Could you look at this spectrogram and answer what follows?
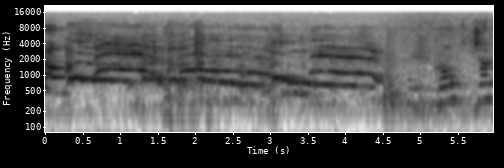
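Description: A dog howls from a doghouse during an amateur theatre play, with long wavering cries repeated over several seconds, likely voiced by a performer imitating the dog, heard close and loud.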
